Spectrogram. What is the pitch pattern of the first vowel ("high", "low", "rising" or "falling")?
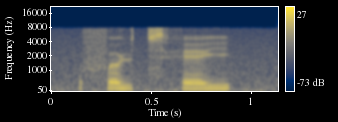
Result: low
